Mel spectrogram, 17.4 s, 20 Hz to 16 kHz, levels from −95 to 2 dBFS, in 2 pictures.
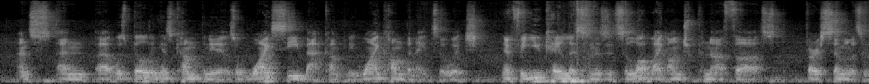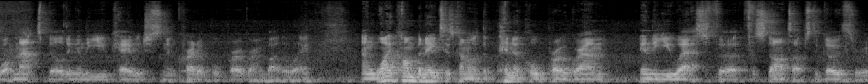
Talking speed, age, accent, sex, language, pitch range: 220 wpm, 30-49, British, male, English, 90-120 Hz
